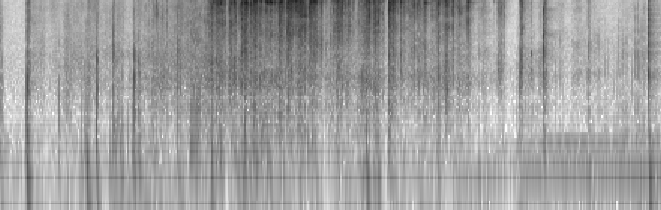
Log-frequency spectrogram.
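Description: Coins rattling and clinking inside a minimalist wallet: many sharp metallic clicks and jingles in a dense, irregular burst that swells through the middle and then thins out, with no talk.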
